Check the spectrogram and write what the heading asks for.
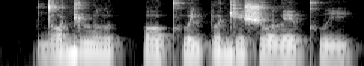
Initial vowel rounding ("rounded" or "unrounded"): rounded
